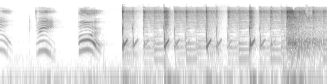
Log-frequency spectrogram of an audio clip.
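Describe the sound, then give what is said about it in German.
Laser cannon shots in a space-themed rhythm video game: three bouncy, wobbling synthetic tones, followed by a quick, regular run of many sharp electronic zaps with pitched blips, ending in a noisy burst. “Richtig verrückt ist natürlich die Laserkanone, weil du bist im Weltraum und da gibt es irgendwelche Raumschiffe und die darfst du dann sogar abballern im Takt. Das geht so.”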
